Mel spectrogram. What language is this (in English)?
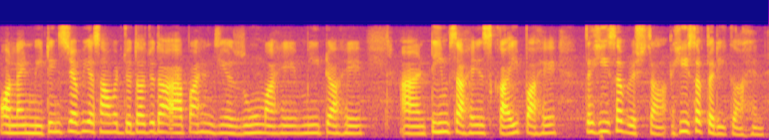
Sindhi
